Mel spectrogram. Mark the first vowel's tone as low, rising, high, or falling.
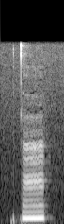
high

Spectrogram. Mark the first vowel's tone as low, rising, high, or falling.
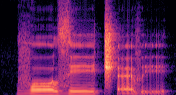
low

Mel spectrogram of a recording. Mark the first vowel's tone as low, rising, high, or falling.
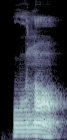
high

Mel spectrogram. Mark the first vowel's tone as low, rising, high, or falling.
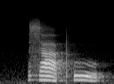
falling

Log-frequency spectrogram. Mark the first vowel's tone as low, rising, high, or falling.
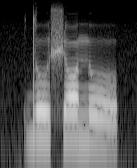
low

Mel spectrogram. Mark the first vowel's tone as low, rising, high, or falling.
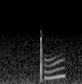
rising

